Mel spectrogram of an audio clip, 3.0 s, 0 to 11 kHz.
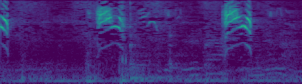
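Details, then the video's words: Ruby-cheeked sunbird giving its basic training song: two loud, piercing notes about 1.3 seconds apart, each sliding sharply downward, over a quiet low hum. "KICAUAN DASAR SOGON"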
